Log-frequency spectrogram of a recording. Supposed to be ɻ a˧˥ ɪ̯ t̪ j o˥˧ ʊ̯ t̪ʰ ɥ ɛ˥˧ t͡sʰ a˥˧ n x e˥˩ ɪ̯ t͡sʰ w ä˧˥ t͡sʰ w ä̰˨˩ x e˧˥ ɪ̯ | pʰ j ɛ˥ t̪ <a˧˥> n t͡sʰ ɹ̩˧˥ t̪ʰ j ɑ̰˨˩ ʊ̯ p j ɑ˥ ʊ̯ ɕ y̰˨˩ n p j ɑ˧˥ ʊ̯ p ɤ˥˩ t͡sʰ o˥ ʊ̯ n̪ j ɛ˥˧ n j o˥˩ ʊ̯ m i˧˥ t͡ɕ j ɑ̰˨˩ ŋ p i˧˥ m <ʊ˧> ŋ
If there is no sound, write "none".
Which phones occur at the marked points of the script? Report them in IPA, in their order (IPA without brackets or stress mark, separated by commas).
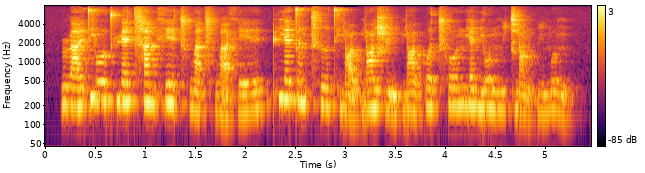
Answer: ə˧˥, ʊ˥˩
